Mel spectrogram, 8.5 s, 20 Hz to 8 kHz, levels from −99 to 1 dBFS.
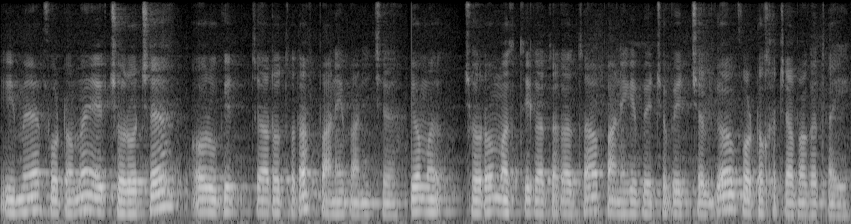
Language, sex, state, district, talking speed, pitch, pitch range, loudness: Marwari, male, Rajasthan, Nagaur, 190 wpm, 120 Hz, 110-130 Hz, -28 LUFS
